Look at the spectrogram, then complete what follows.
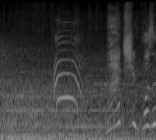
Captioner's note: dramatic music; woman screams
